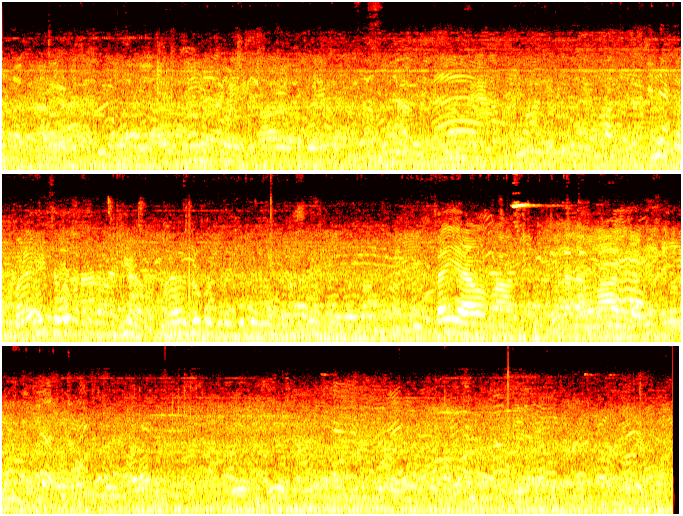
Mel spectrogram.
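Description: A crowd of men talks and calls out all around, close by.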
